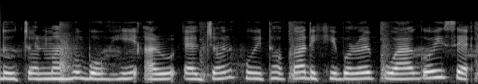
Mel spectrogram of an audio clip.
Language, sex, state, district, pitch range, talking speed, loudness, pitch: Assamese, female, Assam, Kamrup Metropolitan, 255-280 Hz, 125 wpm, -15 LUFS, 265 Hz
